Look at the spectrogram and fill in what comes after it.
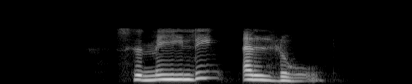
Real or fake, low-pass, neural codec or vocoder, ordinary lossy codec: fake; 5.4 kHz; codec, 16 kHz, 0.8 kbps, ZipCodec; MP3, 32 kbps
